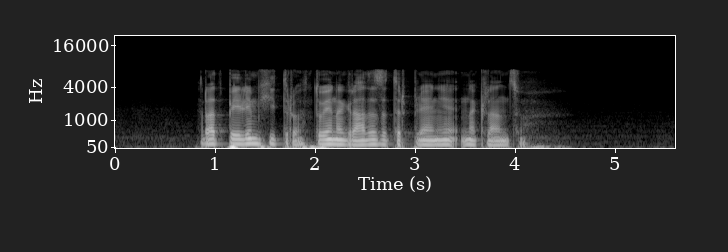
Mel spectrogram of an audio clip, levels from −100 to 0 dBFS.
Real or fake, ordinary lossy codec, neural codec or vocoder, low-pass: real; none; none; 7.2 kHz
